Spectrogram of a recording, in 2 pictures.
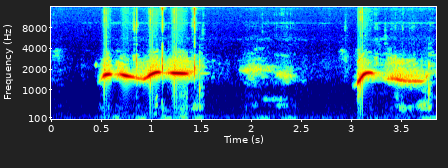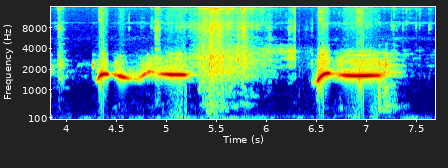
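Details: Parrot whistling four separate clear phrases, each opening with a quick upward swoop and then holding a level, pure tone for about a second.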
